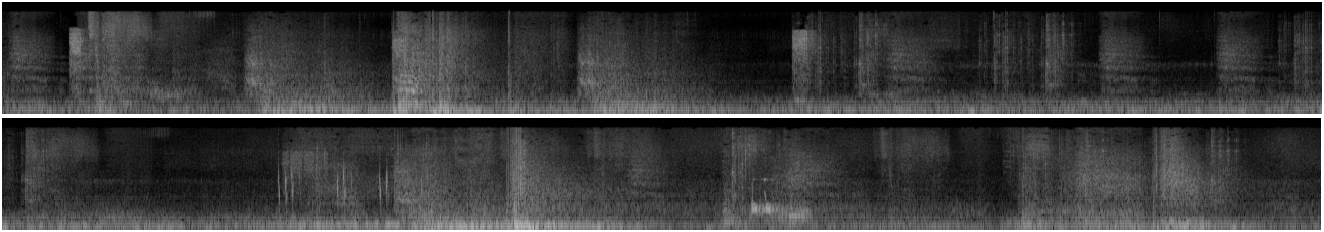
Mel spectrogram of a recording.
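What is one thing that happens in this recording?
Footsteps run across hard floors.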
